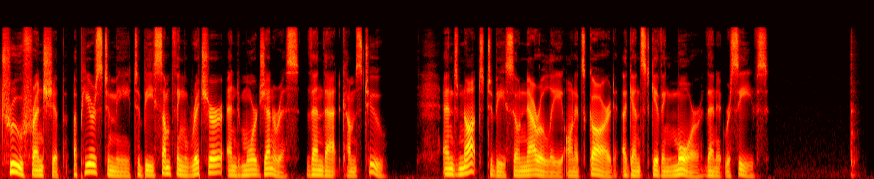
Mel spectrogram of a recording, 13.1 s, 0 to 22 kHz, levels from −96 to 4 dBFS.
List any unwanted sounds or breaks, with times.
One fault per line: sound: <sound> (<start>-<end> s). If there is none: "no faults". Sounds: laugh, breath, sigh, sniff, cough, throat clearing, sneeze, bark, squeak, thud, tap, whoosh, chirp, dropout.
sound: tap (12.8-12.9 s)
